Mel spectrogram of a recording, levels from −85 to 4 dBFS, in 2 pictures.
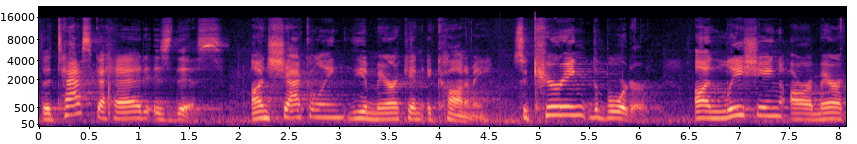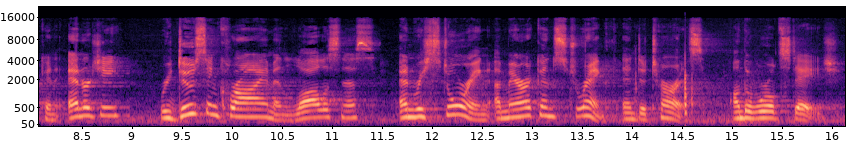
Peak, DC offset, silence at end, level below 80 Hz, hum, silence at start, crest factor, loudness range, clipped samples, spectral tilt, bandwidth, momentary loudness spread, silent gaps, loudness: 0 dBFS; under 0.1%; 0.05 s; -58 dBFS; none; 0 s; 16 dB; 2 LU; under 0.1%; -3.5 dB/octave; 16 kHz; 8 LU; none; -16 LUFS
